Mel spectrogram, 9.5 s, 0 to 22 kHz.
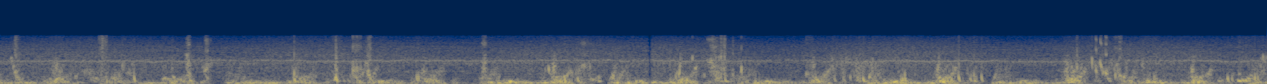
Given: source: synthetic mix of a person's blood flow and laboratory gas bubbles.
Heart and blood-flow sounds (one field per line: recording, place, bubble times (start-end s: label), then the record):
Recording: Doppler ultrasound of blood flow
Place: precordium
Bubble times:
0.07-0.21 s: bubbles
0.38-0.50 s: bubbles
0.54-1.06 s: bubbles
1.21-1.32 s: bubbles
1.38-1.46 s: bubbles
1.51-1.60 s: bubbles
2.17-2.26 s: bubbles
2.48-2.85 s: bubbles
3.09-3.30 s: bubbles
3.60-3.68 s: bubbles
4.05-4.16 s: bubbles
4.20-4.54 s: bubbles
5.02-5.11 s: bubbles
5.17-5.71 s: bubbles
6.03-6.11 s: bubbles
6.20-6.62 s: bubbles
6.72-6.85 s: bubbles
7.07-7.41 s: bubbles
7.97-8.45 s: bubbles
8.55-8.71 s: bubbles
8.99-9.05 s: bubbles
9.11-9.51 s: bubbles
From the record:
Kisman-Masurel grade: 242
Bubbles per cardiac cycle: several, 3 to 8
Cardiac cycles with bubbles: 100%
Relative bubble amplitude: moderate (0.250 to 0.450)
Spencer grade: 3 (all of the cardiac periods contain showers or single bubble signals, but not dominating or overriding the cardiac motion signals)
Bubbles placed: anywhere in the cardiac cycle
